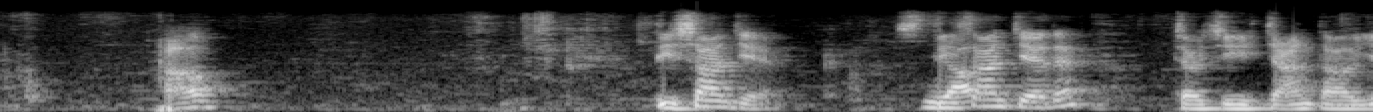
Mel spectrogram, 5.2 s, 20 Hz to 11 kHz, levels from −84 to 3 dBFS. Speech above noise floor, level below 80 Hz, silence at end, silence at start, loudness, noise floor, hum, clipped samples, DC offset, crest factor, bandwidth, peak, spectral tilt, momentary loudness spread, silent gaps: 33 dB; -42 dBFS; 0 s; 0 s; -13 LUFS; -45 dBFS; none; under 0.1%; under 0.1%; 16 dB; 7.8 kHz; 0 dBFS; -5.5 dB/octave; 18 LU; none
